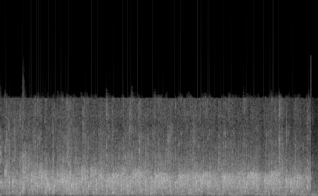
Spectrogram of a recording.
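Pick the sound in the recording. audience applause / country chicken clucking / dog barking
audience applause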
